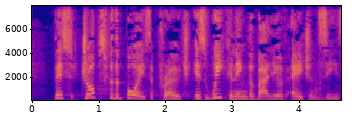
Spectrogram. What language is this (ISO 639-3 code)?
eng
